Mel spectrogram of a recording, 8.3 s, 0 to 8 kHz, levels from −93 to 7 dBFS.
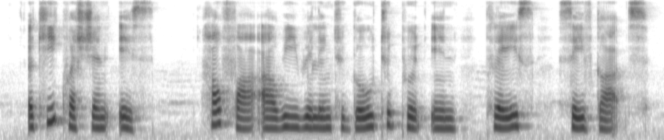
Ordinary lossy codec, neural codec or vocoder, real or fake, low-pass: none; none; real; none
